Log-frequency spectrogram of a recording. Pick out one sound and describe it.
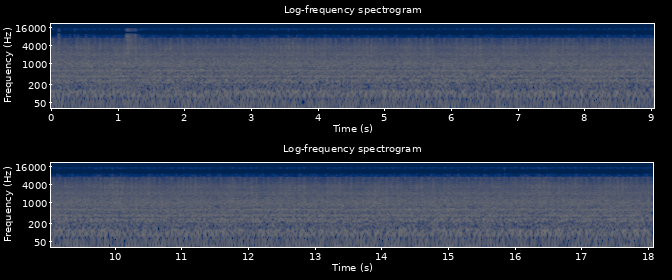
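A harvester engine drones steadily.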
